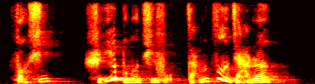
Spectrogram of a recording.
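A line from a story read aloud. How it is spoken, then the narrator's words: Smiling, quiet. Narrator (Chinese): 陈烨则笑着小声道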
